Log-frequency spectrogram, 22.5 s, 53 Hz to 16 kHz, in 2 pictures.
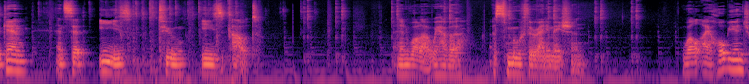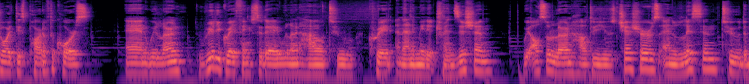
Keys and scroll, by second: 1.3-4.0 typing.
